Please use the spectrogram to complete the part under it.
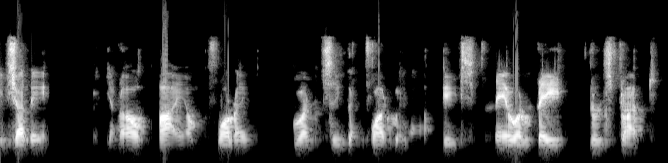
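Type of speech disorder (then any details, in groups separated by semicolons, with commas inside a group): Electrolarynx speech; throat cancer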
